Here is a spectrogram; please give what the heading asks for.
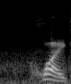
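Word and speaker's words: kveik: here speaking of trends this is quick which is spelled k-v-e-i-k quik it's a norwegian yeast which ferments super fast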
